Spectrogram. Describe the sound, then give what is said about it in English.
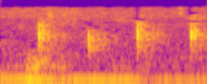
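Footsteps approaching, used as a stage sound effect for someone walking around the room outside: four soft, muffled, evenly spaced steps at a steady walking pace over a low hum. “someone's walking around the room outside. And we often will do something like this where we'll have footsteps approaching for a scene.”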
